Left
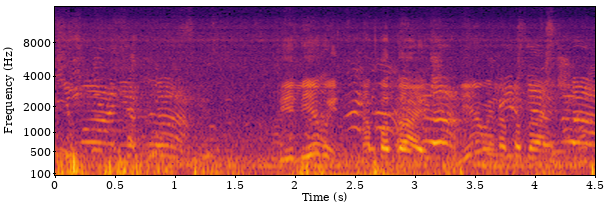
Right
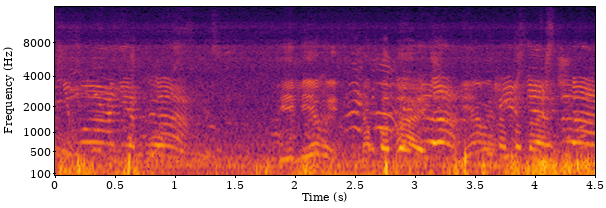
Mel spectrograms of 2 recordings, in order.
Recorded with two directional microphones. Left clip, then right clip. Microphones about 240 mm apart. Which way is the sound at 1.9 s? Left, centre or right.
Left.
